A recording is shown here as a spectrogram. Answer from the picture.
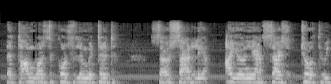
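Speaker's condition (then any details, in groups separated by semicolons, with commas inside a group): Traumatic brain injury; speech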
